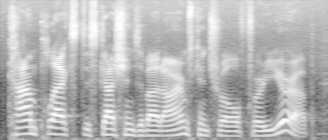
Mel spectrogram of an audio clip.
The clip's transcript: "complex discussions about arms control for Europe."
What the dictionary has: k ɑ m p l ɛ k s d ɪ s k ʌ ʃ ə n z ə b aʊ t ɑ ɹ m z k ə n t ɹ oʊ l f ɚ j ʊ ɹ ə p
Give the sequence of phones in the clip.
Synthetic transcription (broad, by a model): k ɑ m p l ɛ k s d ɪ s k ʌ ʃ ə n z ə b aʊ t ɑ ɹ m z k ə n t ɹ oʊ l f ɚ j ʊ ɹ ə p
